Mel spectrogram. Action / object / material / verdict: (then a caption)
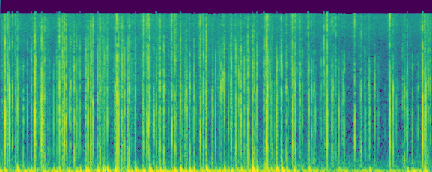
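tap / padded synthetic leather boxing glove / synthetic leather / none. Fingertips tap and scratch the surface of a large red padded boxing glove made of synthetic leather, hollow with foam padding and held in both hands. A rapid, steady stream of soft, dull thumps with a deep, low body is heard, mixed with light scratchy rustling and very little high brightness.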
